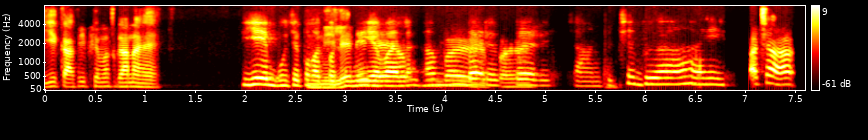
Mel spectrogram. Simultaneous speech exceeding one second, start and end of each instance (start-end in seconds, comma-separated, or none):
2.8-4.7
